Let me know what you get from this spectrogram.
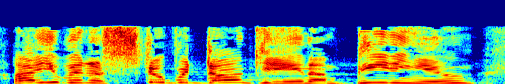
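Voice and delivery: high-pitched acted scolding; annoyed Balaam. Balaam scolds the donkey he is beating, annoyed. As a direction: scold the animal in exasperation. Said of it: "He's just like".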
